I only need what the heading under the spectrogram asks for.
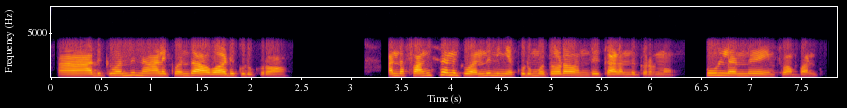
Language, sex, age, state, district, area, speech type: Tamil, female, 30-45, Tamil Nadu, Perambalur, rural, conversation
